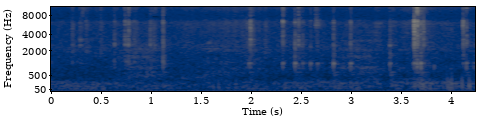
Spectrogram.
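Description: Faint, irregular small clicks and taps of hands working the parts of an old distributor mounted in a distributor test machine, with one sharper click shortly before the end.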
